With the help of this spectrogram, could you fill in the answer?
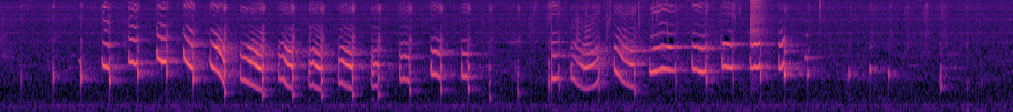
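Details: White Pomeranian puppy named Glory from a Chelyabinsk kennel, giving a fast run of high, whining yips, about three per second, each arching up then sliding down, growing more drawn-out midway, over a steady low indoor hum.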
